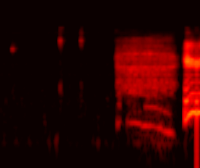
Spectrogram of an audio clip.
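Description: A few faint clicks, then just over a second in a woman's short breathy sigh with a little low voice in it, followed by the start of speech.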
